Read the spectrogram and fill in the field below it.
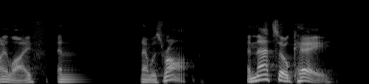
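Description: Speech carried over a call link, with the top end cut off at about 8 kHz. At 0.63 s the sound freezes. The last sound stretches into a fading buzz, then about 0.4 s of silence. Speech picks up again at 1.43 s, right where it stopped. Nothing is lost, but everything after it runs about 0.78 s late. This is a call audio freeze, likely from delayed packets draining the jitter buffer. At 2.03 s a long network dropout follows. The sound again decays into a brief buzz and about 0.12 s of silence. It returns at 2.31 s, but roughly 0.18 s of speech is gone. The likely cause is packets that never arrived.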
